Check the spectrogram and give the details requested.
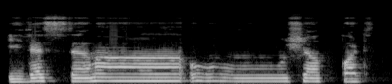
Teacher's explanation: awak baca dengan samar-samar, iaitu ikhfa hakiki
